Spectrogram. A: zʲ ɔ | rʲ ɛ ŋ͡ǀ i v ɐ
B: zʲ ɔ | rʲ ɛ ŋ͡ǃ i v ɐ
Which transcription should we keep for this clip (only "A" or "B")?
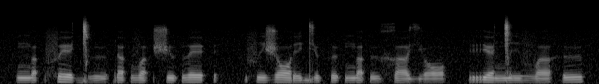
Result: A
